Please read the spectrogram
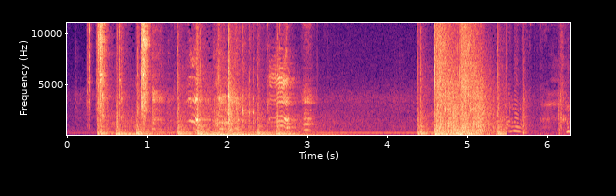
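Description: Dramatic film soundtrack: sharp knocks and thuds and a shouting voice over music, then a loud burst of noise lasting about a second near the end.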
